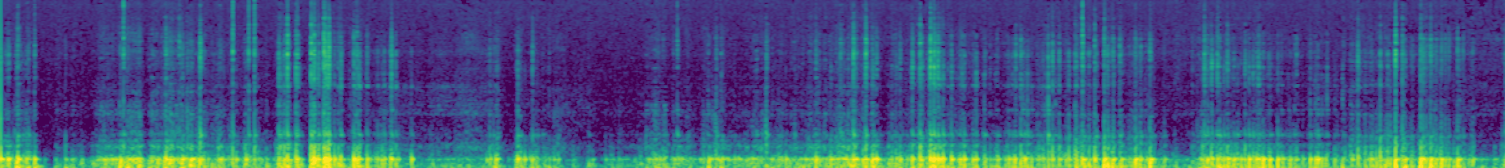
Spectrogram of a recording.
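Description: Fingertips and nails of both hands scratch the hollow metal mesh grille of a black microphone. It makes a dense, muffled, rumbling scratch concentrated in the low frequencies, with rapid crackling strokes. The texture swells and dips in loudness, briefly easing around the half-second, six-second and twelve-second marks.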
